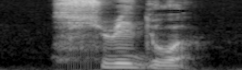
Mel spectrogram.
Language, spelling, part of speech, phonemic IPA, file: French, suédois, noun / adjective, /sɥe.dwa/, LL-Q150 (fra)-suédois.wav
- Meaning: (noun) Swedish, the Swedish language; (adjective) Swedish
